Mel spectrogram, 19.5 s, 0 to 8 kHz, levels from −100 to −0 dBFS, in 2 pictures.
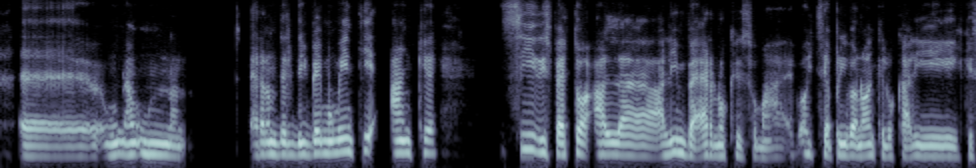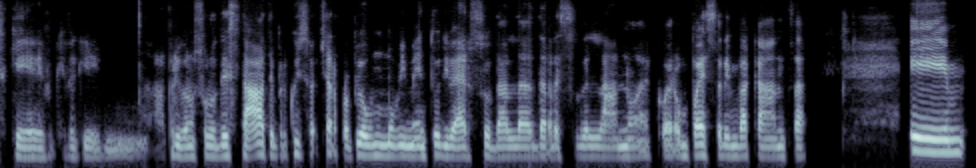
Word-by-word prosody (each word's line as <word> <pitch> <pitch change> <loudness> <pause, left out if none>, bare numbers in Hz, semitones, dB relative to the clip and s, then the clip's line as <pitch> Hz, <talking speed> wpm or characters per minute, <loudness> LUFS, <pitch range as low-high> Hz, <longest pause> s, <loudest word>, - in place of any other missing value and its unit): ehm, 135 0 -3
una 160 +1 +1
un 160 -5 0 0.6
eran 165 +2 +1
de 165 -1 +1
dei 160 +1 +2
bei 175 0 +5
momenti 185 +3 +2 0.2
anche 180 0 +1 0.6
sì 230 0 -4
rispetto 175 -3 +4
al 165 0 +3
all'inverno 150 +1 +1
che 145 - -11
insomma, 125 -1 -8
e - - -15
poi 170 -1 -5
si - - -3
aprivano 150 -2 +3
anche 150 0 -1
locali 140 -1 -2
che 145 - -10
s - - -16
che 125 -4 -4
che 130 +1 -17
che, 65 - -11
mhmm, 75 +2 -16 0.3
aprivano 135 -2 -4
solo 140 +1 -5
d'estate, 145 +2 +3
per - - -14
cui 170 - -8
s - - -12
c'era - - -3
proprio 145 +2 +1
un 145 0 -3
movimento 140 0 -2
diverso 135 +1 -1
dal 130 0 -2
dal 135 +1 -2
resto 135 - -8
dell'anno, 135 -1 -4
ecco. - - -9
Era - - -2
un 145 - -5
po' 150 - -2
essere 150 -1 +1
in 140 - -5
vacanza. 135 -2 -3 1.0
Ehm 185 -3 +7
145 Hz, 155 wpm, -27 LUFS, 135-165 Hz, 1.0 s, Ehm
